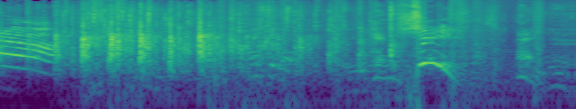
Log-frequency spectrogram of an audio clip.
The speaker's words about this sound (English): Give God a hand clap of praise up in here, up in here.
